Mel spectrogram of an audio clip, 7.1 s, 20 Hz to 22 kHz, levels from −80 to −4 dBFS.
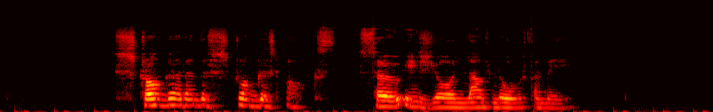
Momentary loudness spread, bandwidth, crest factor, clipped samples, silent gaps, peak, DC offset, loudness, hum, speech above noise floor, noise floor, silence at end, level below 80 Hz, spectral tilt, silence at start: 17 LU; over 20 kHz; 24 dB; under 0.1%; none; -18 dBFS; under 0.1%; -40 LUFS; none; 26 dB; -65 dBFS; 0.05 s; -76 dBFS; -4.5 dB/octave; 0.15 s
